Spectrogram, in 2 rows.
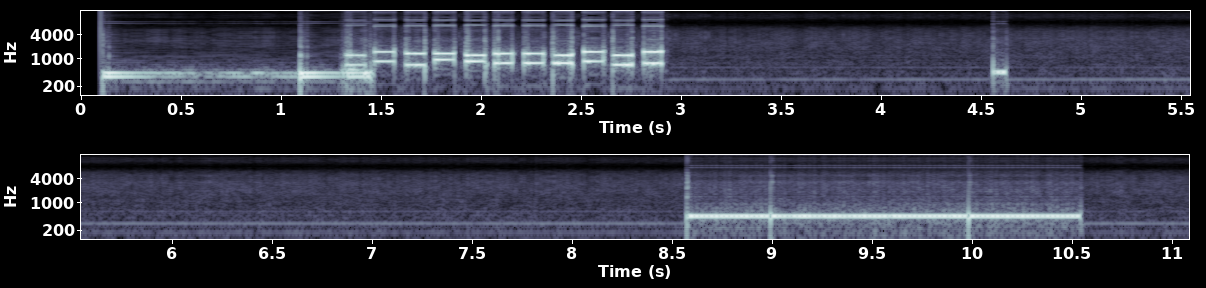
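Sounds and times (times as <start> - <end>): faint steady line hum: 0.1 - 11.0
dial tone: 8.6 - 10.6.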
